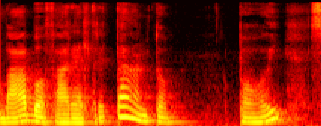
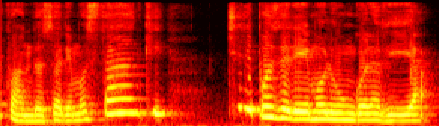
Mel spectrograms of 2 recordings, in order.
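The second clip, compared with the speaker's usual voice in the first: slightly raised, louder puppet voice; lightly voiced Pinocchio; 5 semitones higher, 6 dB louder than usual. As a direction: encourage a weary father as his puppet son.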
